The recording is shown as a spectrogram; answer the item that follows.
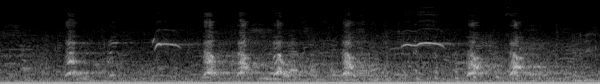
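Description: Dog-like yapping: short sharp yips, one early, then a quick run of them and a couple more near the end, with two brief rising-and-falling whistle tones in between.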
